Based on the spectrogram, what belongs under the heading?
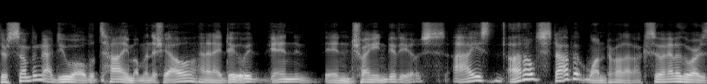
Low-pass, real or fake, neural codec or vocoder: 7.2 kHz; fake; codec, 16 kHz in and 24 kHz out, 0.4 kbps, LongCat-Audio-Codec, four codebook decoder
